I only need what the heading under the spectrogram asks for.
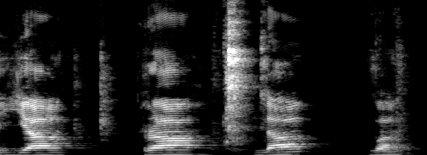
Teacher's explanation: इनका उच्चारण जीभ, ताल, दांत, ओष्ठ को सटाने से होता है, परंतु यह कहीं भी पूर्ण रूप से स्पर्श नहीं होते हैं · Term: अंतस्थ व्यंजन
